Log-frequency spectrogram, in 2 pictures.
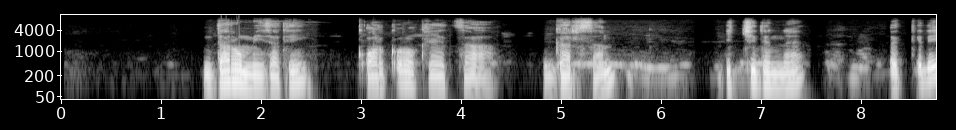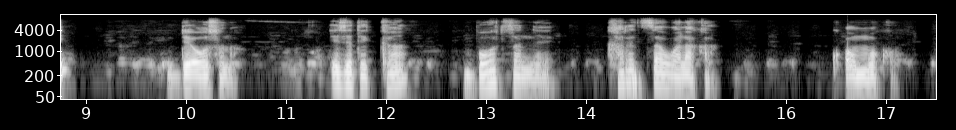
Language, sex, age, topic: Gamo, male, 25-35, agriculture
